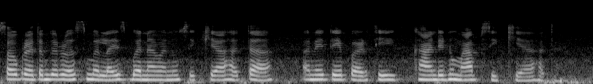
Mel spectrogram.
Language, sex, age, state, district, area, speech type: Gujarati, female, 30-45, Gujarat, Kheda, rural, spontaneous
